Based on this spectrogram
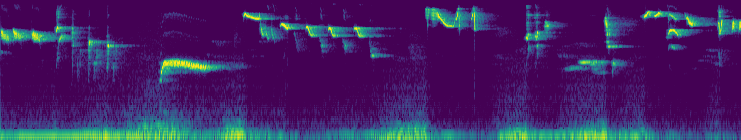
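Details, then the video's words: Orange-headed thrush singing a varied sequence of high whistles, one long lower whistle, and quick chirped bursts, separated by brief pauses, with low rumbling background noise. "Burung anis merah jenis burung kicau mahal dan suaranya merdu"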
